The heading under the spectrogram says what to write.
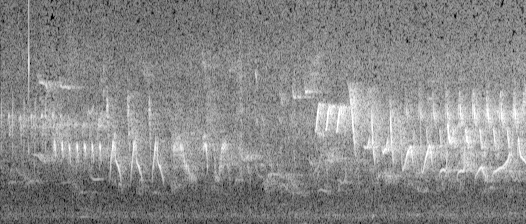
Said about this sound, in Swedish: Ja, det är så många röster. Och som tur är så har jag ju med mig Emådalens naturskyddsförenings ordförande … som kan bena ut vad det är för olika fåglar som låter.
